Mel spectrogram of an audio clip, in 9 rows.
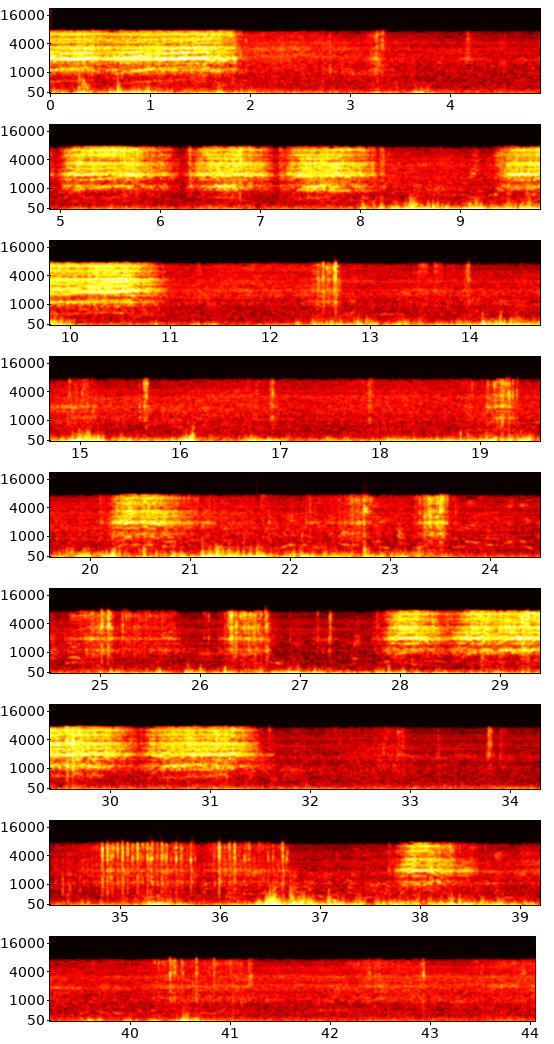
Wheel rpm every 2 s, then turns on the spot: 110, 20, 40, 60, 30, 40, 0, 0, 0, 0, 30, 10, 30, 10, 90, 100, 20, 10, 10, 20, 20, 10.
2-4 22-28 32-36 40-44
